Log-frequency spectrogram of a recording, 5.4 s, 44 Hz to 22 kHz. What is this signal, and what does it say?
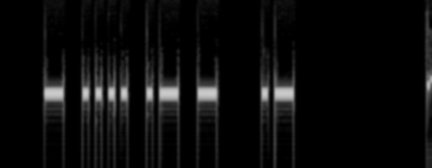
Morse code, heard as a keyed tone, about 15 wpm, 700 Hz. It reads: THAT A
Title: Sets of 2 Words 15wpm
